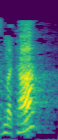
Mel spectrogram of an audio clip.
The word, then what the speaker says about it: matteh: And bed in Hebrew, if we were to transliterate it, take the letters over in English, it would be M-T-H. And staff is matah, and bed is matah. Staff is M-A-T-T-E-H, and bed is M-I-T-T-A-H. Staff is M-A-T-T-E-H. And bed is M-I-T-T-A-H. Mata, Mata.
